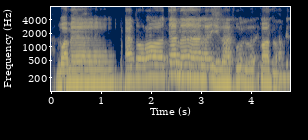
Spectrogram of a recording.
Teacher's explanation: আর মধ্যে মুনফাসিলের কায়দা আপনারা পড়েছিলেন যে হরফে মদের পরে যদি হামজা দ্বিতীয় শব্দে আসে, তো এখানে হামজা দ্বিতীয় শব্দে আসছে। 3 থেকে 4 টান দিয়ে পড়তে হবে মধ্যে মুনফাসিলকে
